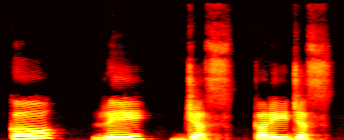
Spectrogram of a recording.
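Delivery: "करेजस" drawn out slowly, ending in a short -जस; slow model word. Shown as a demonstration. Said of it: "करेज पढ़ेंगे पहले".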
